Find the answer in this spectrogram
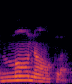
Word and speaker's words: mon oncle: out oh and so even though the word is pronounced all Club we're gonna say mano club Mon Oncle we have the liaison and remember that's where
